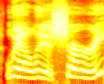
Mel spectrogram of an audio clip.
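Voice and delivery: high, loud Southern phone reply; Southern accent. Retold or imitated. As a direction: play along in a hammed-up Southern accent. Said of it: "had to just roll with it".

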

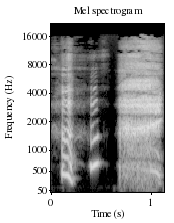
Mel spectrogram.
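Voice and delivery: high-pitched merry giggle; short burst of high, merry laughter. A narrator's reading. Wife laughing at her husband's boast, merrily. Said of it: "long and merry laugh".

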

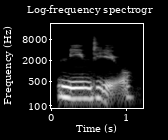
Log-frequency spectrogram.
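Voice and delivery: ordinary talk

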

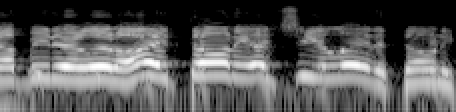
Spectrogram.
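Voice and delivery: put-on New York accent, calling out to Tony. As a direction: shout to a buddy across the job site in New York accent. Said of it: "Anybody do a Yankee accent?".

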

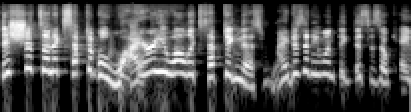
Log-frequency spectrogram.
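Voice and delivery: outraged youngster scoffing at the system; mocking younger generations. Young worker mocking old norms, high and indignant. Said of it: "younger generations being like".

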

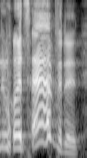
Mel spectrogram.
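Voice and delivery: high, loud question through laughter; baffled, laughing at the situation; laughing disbelief. Retold or imitated. Asking the painter, laughing and high.

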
